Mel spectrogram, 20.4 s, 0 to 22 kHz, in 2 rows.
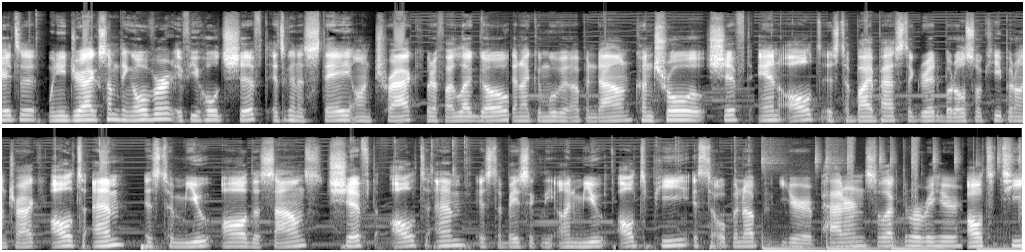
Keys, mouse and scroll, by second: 0.4-2.9 shift+drag, 4.7 shift+click, 5.5-7.9 drag, 9.4-10.7 alt+shift+drag, 10.9 alt+m, 14.5 alt+shift+m, 16.3-16.6 scroll up 5, 16.7 alt+p, 17.5 alt+p, 18.7 scroll down 2, 20.2 alt+t.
